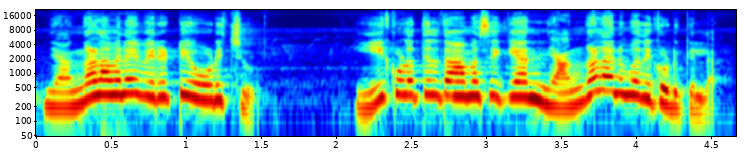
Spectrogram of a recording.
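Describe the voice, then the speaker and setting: Woman as a high-pitched, vain cartoon fish. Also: big pitch swings, moderate pace, soft background music. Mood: haughty. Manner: haughty, mocking. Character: vain, scornful female pond fish. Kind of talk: children's cartoon story voice acting.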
